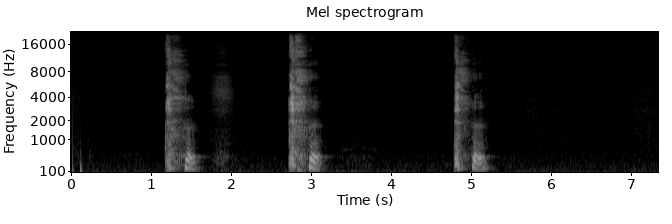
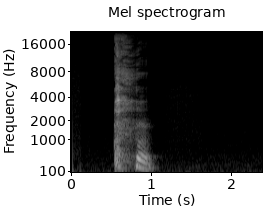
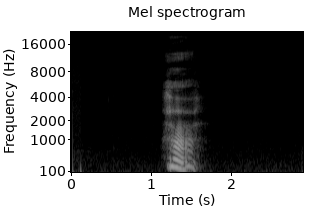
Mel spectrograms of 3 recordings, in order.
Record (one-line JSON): {"three_cough_length": "7.3 s", "three_cough_amplitude": 3664, "three_cough_signal_mean_std_ratio": 0.3, "cough_length": "2.4 s", "cough_amplitude": 2396, "cough_signal_mean_std_ratio": 0.32, "exhalation_length": "2.9 s", "exhalation_amplitude": 1696, "exhalation_signal_mean_std_ratio": 0.27, "survey_phase": "beta (2021-08-13 to 2022-03-07)", "age": "45-64", "gender": "Female", "wearing_mask": "No", "symptom_runny_or_blocked_nose": true, "symptom_sore_throat": true, "symptom_fatigue": true, "symptom_fever_high_temperature": true, "symptom_headache": true, "symptom_onset": "4 days", "smoker_status": "Never smoked", "respiratory_condition_asthma": false, "respiratory_condition_other": false, "recruitment_source": "REACT", "submission_delay": "2 days", "covid_test_result": "Negative", "covid_test_method": "RT-qPCR", "influenza_a_test_result": "Negative", "influenza_b_test_result": "Negative"}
